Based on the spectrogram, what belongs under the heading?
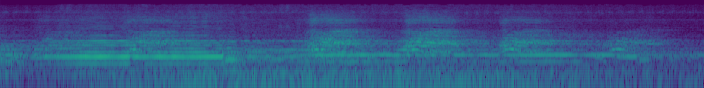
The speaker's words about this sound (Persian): بر سرم آشیانه بست کلاغ،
